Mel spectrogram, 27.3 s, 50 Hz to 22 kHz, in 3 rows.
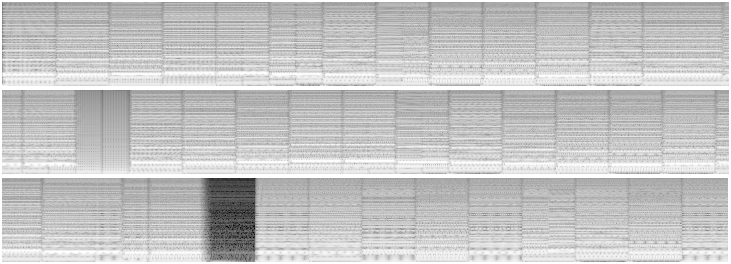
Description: MOS6581R3, National Anthems; Rhodesia; Dave Marquis

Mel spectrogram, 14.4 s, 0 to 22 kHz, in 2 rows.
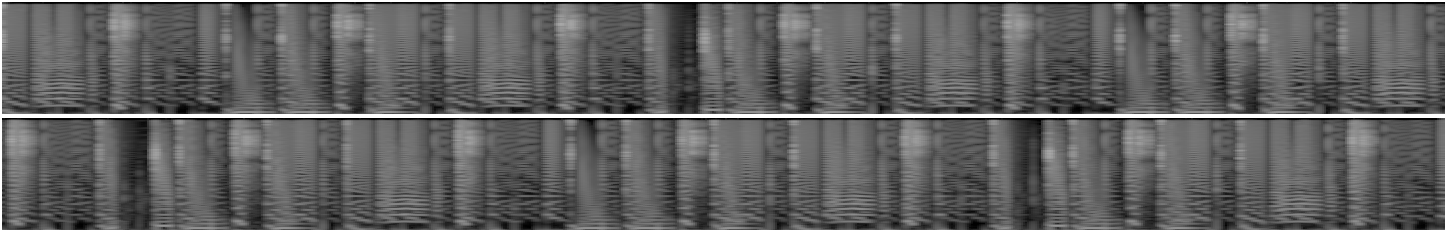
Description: Unboxed Turn Disk 8580 sid MOS6581R3

